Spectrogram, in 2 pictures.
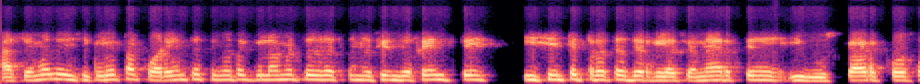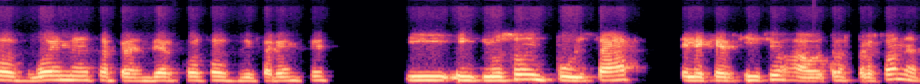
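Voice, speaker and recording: Speaking with a northern Mexican accent, a man talks at a moderate pace with a high pitch, very even loudness and fairly even intonation. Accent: northern Mexican (Monterrey) Spanish. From Mexico, Monterrey. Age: 40s. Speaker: transport logistics entrepreneur. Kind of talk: interview.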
